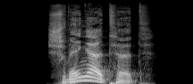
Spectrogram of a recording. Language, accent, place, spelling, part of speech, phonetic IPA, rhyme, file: German, Germany, Berlin, schwängertet, verb, [ˈʃvɛŋɐtət], -ɛŋɐtət, De-schwängertet.ogg
- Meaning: inflection of schwängern: 1. second-person plural preterite 2. second-person plural subjunctive II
